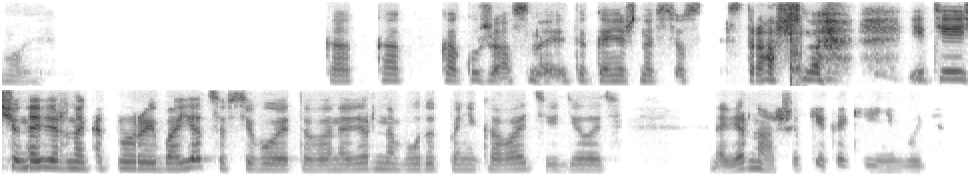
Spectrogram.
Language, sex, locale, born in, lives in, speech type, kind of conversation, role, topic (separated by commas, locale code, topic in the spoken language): Russian, female, ru-RU, Russia, United States, conversation, podcast, host, Какие простые советы ты бы честно дал новичку?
